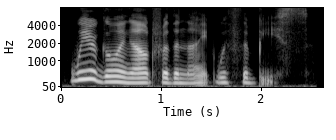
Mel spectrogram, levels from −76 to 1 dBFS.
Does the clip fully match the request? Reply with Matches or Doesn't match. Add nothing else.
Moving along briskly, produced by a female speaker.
Matches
